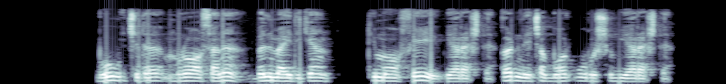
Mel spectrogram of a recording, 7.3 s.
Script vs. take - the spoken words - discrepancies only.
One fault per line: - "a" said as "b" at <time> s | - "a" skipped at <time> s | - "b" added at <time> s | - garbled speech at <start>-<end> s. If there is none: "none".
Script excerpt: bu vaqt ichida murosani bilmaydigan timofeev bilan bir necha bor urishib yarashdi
- "vaqt" skipped at 1.1 s
- "bilan" said as "yarashdi" at 4.5 s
